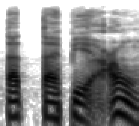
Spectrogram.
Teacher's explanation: Kalau tidak ada wawunya mati ini maka huruf ain yang berharokat dhammah dibaca pendek 1 harokat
